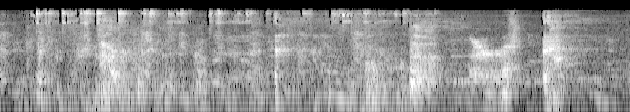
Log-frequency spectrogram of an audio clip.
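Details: Dozer, a French Bulldog, gives short whining cries with rising, wavering tones, scattered through the clip and loudest toward the end, while people talk nearby.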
